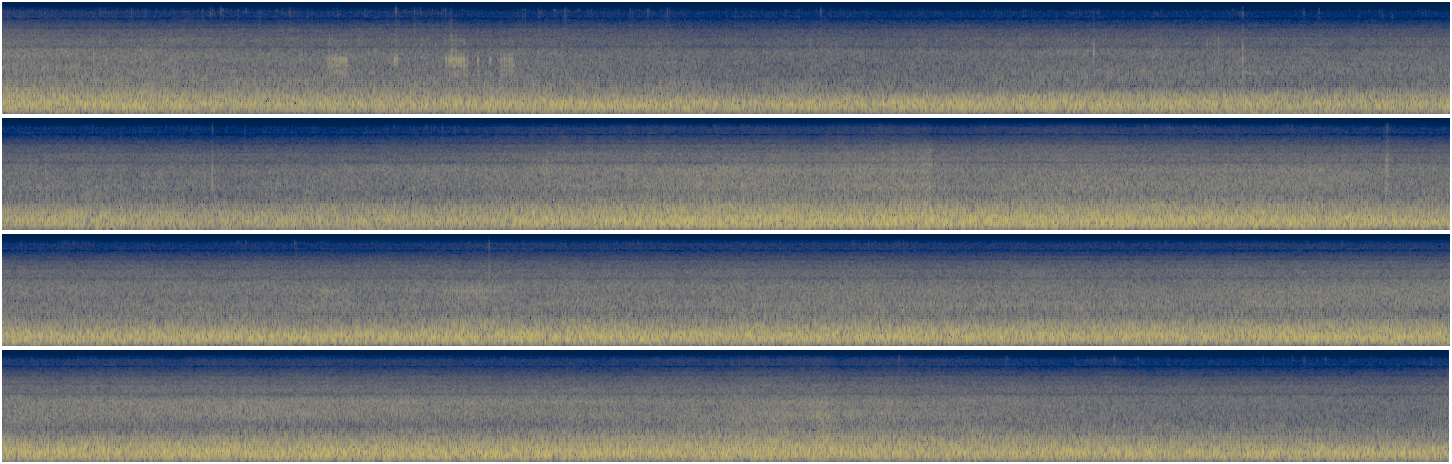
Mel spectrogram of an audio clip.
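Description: Steady rushing noise of ocean surf and wind, slowly swelling and easing.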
